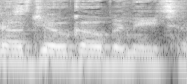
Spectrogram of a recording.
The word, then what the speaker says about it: O Jogo Bonito: It's not like in Spain it would be Jogo, but in Portuguese you pronounce the J as in like Jose Mourinho isn't Jose Mourinho, so it is O Jogo Bonito.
